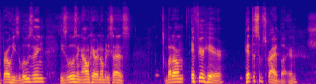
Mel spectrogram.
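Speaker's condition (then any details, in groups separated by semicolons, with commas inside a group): No condition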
